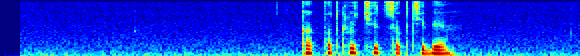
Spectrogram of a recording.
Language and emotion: Russian, neutral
